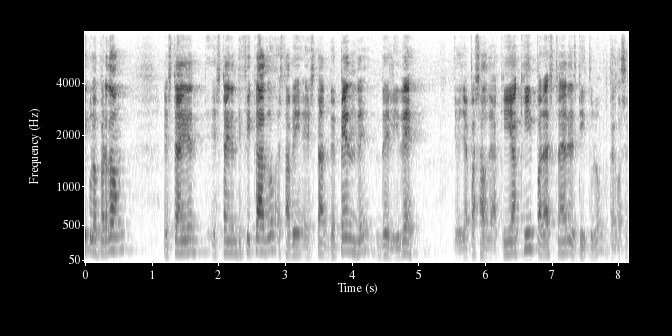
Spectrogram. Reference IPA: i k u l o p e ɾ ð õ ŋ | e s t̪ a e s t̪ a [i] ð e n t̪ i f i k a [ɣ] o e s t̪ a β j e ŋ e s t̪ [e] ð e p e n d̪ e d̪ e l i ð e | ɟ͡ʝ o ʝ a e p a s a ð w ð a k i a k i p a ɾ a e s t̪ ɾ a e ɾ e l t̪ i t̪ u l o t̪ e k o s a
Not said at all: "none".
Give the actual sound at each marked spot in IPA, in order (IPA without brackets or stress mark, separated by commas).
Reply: i, ð, a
